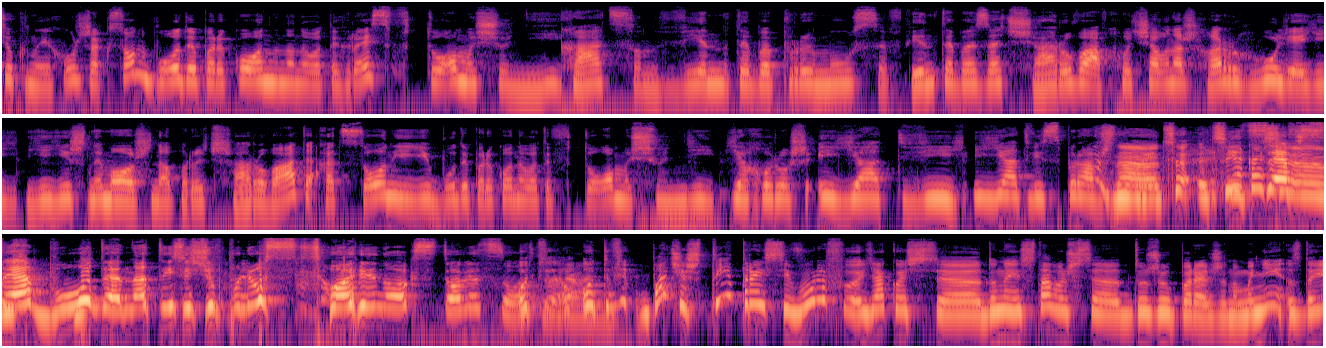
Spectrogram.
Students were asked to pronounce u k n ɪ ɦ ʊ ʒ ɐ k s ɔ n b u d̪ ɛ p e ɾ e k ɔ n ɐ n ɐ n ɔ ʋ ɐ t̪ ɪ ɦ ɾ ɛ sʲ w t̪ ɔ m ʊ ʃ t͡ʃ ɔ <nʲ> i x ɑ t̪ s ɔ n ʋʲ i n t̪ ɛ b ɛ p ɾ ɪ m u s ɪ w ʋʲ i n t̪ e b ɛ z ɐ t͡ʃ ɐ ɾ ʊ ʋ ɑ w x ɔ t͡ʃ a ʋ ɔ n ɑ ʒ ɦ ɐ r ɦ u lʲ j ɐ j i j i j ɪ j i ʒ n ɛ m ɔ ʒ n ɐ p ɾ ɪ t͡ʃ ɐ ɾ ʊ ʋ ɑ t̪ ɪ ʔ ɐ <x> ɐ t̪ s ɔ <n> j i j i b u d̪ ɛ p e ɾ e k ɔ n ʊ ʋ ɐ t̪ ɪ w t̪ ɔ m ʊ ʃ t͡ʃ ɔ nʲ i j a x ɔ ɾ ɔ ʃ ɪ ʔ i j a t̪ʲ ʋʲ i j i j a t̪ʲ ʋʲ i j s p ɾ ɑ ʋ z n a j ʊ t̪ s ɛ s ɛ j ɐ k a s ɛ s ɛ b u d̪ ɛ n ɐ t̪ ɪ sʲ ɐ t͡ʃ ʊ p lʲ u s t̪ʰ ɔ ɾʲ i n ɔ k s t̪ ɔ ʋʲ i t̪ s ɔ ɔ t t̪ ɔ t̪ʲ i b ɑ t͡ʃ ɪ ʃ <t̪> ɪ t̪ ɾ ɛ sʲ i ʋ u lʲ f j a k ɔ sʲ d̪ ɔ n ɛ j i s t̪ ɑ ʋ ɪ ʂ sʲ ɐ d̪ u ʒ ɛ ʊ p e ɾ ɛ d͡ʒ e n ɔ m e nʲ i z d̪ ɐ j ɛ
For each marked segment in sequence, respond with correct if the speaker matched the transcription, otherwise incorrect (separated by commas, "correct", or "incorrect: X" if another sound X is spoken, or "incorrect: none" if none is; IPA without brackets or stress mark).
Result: correct, correct, correct, correct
